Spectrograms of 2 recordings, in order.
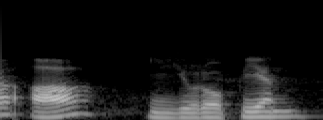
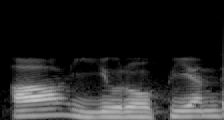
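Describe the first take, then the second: First: "आ" stretched long and slow before European; drawn-out article. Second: Said in the usual way. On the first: Shown as a demonstration. Teacher showing the class how to say "आ" before European. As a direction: linger on the "आ", then say European slowly. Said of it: "तो वहाँ पर क्या आ गया". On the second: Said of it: "देखो यहाँ पर ई से उच्चारण".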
